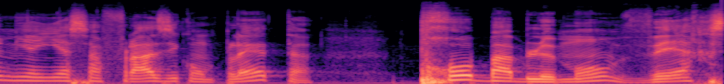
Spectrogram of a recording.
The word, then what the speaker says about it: probablement: Você consegue falar essa palavra aqui, ó? Probablement. Probablement. Repete. Esse R aí é um problema, né?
